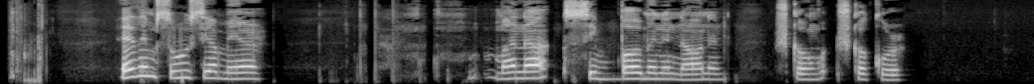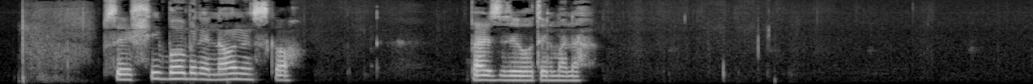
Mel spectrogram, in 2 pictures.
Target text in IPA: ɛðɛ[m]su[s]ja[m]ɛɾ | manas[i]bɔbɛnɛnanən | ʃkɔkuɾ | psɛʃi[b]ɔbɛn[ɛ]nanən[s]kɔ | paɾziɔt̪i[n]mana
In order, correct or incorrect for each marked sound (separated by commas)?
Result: correct, correct, correct, correct, correct, correct, correct, correct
